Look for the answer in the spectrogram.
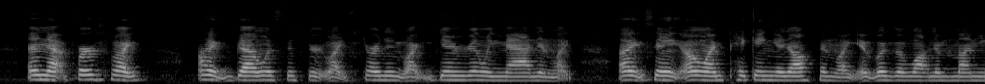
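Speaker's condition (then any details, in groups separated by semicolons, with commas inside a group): Brain injury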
